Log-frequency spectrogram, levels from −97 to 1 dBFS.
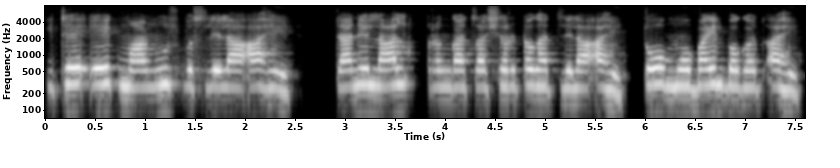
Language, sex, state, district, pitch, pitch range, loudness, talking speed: Marathi, male, Maharashtra, Pune, 265 Hz, 260-280 Hz, -14 LUFS, 120 wpm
